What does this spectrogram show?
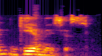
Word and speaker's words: Генезис: выясняю что нет вариантов это даже не творог и творог то есть не Генезис и Генезис а только Генезис конечно не все слова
